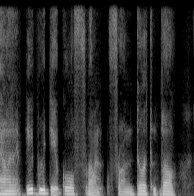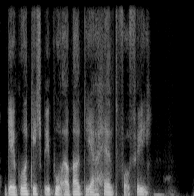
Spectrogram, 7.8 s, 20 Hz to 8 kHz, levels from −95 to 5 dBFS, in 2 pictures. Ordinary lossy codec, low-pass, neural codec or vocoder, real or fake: none; none; codec, 16 kHz, 1 kbps, FreqCodec, larger model; fake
